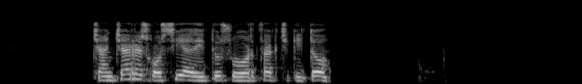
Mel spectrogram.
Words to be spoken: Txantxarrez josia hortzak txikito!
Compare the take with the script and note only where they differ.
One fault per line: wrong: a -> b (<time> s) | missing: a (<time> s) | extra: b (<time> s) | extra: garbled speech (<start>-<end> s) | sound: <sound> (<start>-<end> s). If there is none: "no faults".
extra: dituzu (2.0 s)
